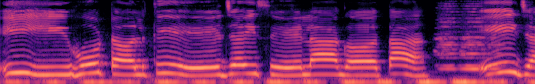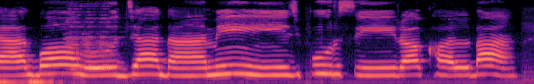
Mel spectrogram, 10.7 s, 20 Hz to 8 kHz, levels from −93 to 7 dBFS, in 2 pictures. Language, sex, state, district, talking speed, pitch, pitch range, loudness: Bhojpuri, female, Uttar Pradesh, Deoria, 75 wpm, 255 Hz, 240-275 Hz, -20 LUFS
